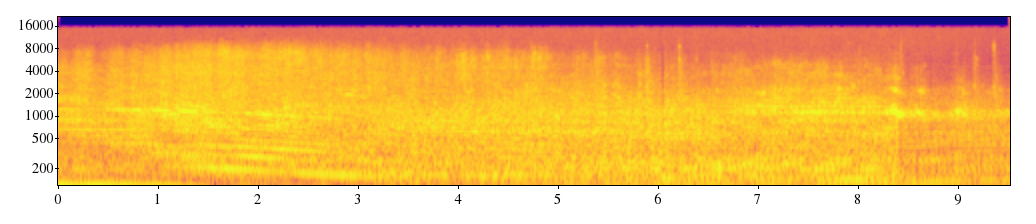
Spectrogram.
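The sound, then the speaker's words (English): A small propeller plane dives repeatedly toward a waterfront postal annex in South Boston. Its engine drones loud and steady throughout, the harmonic tones sliding in pitch as it swoops. “That's the sound of a small plane repeatedly diving down out of the sky toward the South Boston Postal Annex along the Fort Point Channel, while the pilot fires an AK-47 assault rifle out the window.”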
